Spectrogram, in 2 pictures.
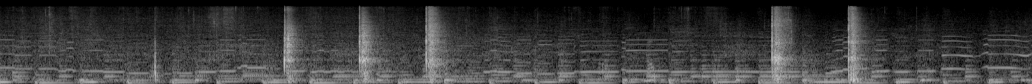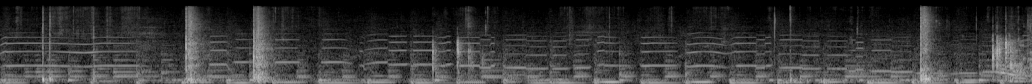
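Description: A coconut is struck open with a series of sharp, irregular whacks and thunks, about a dozen hits spread over the span, heard over a steady tonal background.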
